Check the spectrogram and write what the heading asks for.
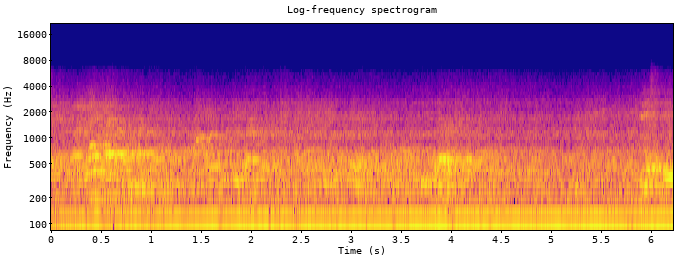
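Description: Indistinct conversation among several men, with a steady low hum underneath.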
